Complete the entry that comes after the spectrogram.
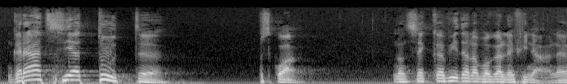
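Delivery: ordinary talk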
